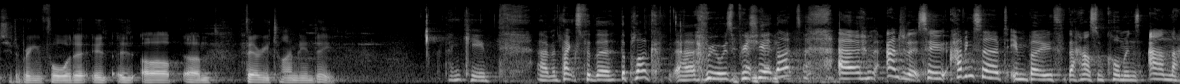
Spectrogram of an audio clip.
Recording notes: This event was part of the IfG and Bennett Institute's joint conference on the Future of the UK Constitution.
